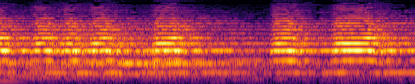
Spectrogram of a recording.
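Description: A horn sounding one steady, buzzy note in two long blasts, with a short break about a second and a quarter in.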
